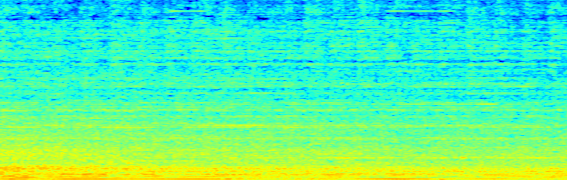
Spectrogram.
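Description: Keyboard playing sustained, held chords with a deep bass note underneath, a soft steady worship pad.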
